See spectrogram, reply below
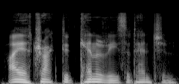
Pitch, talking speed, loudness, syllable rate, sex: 100 Hz, 135 wpm, -21 LUFS, 6.2 syllables/s, male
